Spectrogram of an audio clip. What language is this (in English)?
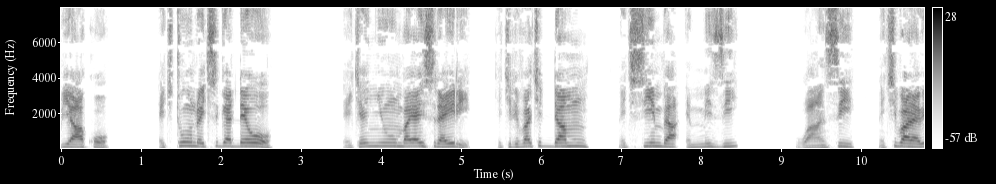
Ganda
